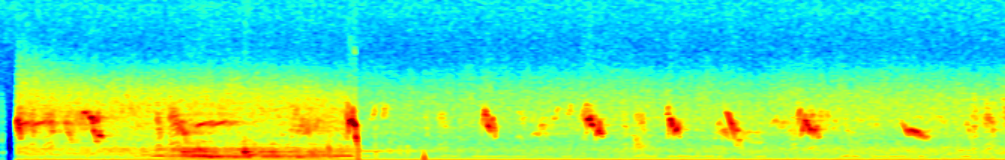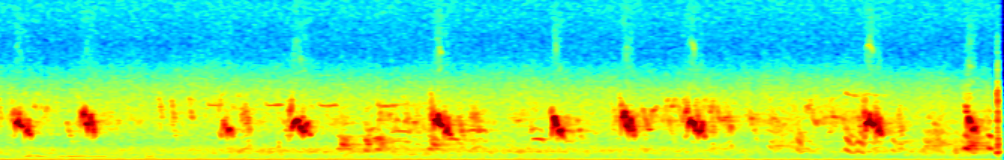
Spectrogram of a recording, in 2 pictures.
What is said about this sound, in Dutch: De huismus.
